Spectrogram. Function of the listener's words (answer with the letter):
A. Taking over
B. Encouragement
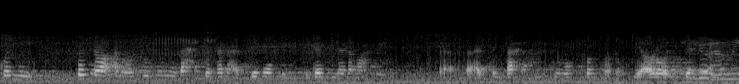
A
